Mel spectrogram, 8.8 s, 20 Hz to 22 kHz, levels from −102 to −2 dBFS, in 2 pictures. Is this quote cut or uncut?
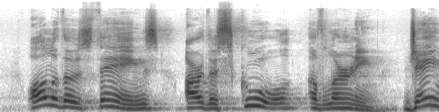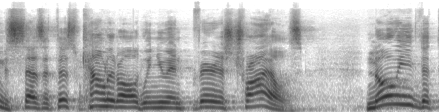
cut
